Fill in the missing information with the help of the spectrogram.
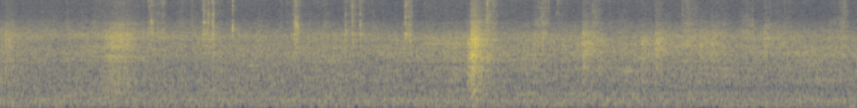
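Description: Steady low mechanical rumble, with light clicks of a knife slicing salmon fillet against a plastic cutting board and one sharp click about three and a half seconds in.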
